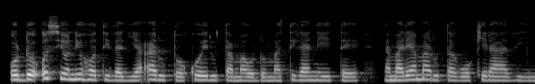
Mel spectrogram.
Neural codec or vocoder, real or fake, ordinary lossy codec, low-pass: none; real; none; 9.9 kHz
